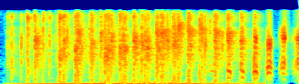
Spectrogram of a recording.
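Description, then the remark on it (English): A group applauding to honor a mother who is finishing her master's degree: a dense patter of overlapping claps that holds steady, then thins out into a few scattered, separate claps before stopping. No one speaks. “We should applaud mother and her master's degree, everybody. We're applauding mother and her master's degree.”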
